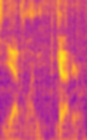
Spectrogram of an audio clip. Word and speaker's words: Yedlin: Yedlin, according to some announcers over in the English Premier League, which is really grates on my nerves to hear it pronounced Yedlin, because it's Yedlin.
